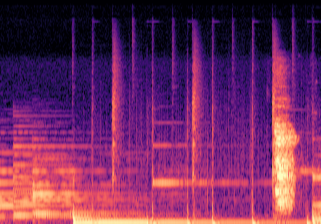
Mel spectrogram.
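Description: A dog lets out one short bark late on, close by, after long stretches of steady electronic hum broken by scattered clicks and brief faint noises.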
